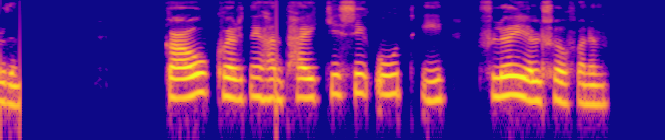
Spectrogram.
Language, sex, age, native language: Icelandic, female, 12, Icelandic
